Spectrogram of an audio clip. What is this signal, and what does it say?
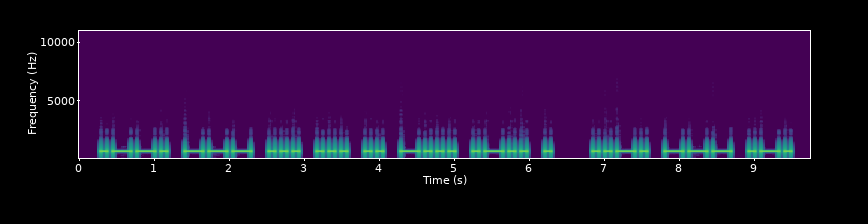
Morse code, heard as a keyed tone, about 15 wpm, 700 Hz. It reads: POSSIBLE FOR
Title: Sentences from Top 900 Words 15wpm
